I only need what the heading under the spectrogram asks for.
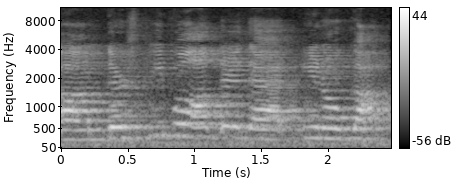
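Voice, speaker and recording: A woman with a high pitch speaks at a moderate pace, with noticeable background noise and audible room echo. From northern New Mexico. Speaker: resident asking questions. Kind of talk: public question at town hall. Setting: town hall with audience.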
